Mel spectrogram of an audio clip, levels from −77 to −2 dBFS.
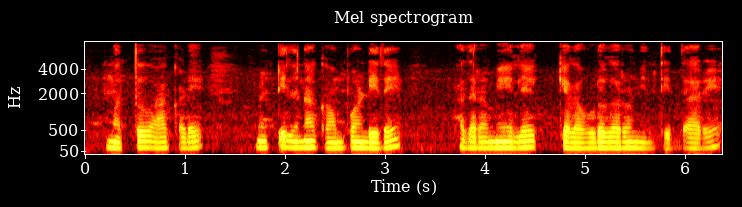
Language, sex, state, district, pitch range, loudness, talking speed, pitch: Kannada, male, Karnataka, Koppal, 110-120 Hz, -19 LUFS, 105 wpm, 115 Hz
